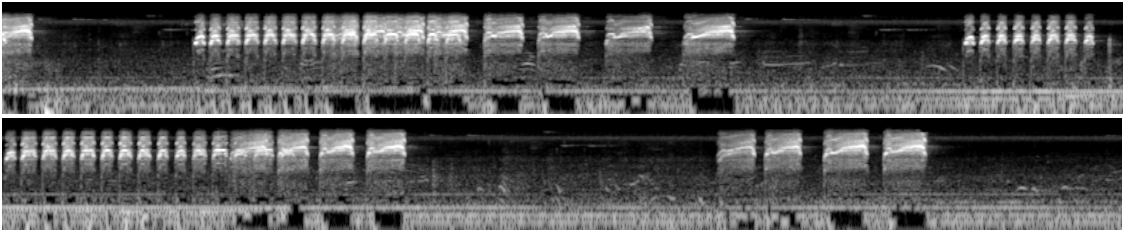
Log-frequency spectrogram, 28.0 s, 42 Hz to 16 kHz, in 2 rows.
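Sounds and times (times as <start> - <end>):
osprey shrill whistled calls: 0.0 - 0.4, 2.4 - 9.2, 14.1 - 19.1, 23.0 - 25.6.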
